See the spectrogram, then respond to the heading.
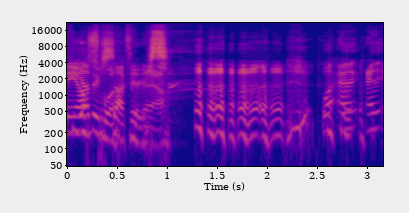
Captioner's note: laughing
